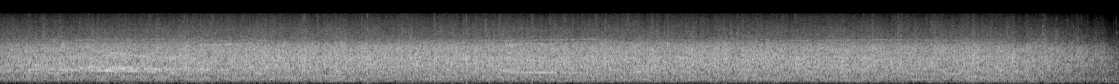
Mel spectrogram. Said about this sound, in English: I thought I'd get some applause on that one.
